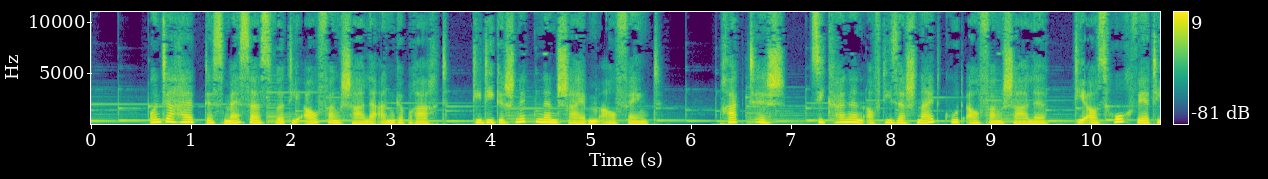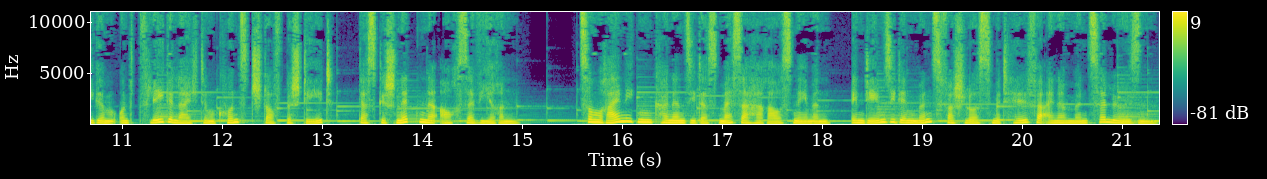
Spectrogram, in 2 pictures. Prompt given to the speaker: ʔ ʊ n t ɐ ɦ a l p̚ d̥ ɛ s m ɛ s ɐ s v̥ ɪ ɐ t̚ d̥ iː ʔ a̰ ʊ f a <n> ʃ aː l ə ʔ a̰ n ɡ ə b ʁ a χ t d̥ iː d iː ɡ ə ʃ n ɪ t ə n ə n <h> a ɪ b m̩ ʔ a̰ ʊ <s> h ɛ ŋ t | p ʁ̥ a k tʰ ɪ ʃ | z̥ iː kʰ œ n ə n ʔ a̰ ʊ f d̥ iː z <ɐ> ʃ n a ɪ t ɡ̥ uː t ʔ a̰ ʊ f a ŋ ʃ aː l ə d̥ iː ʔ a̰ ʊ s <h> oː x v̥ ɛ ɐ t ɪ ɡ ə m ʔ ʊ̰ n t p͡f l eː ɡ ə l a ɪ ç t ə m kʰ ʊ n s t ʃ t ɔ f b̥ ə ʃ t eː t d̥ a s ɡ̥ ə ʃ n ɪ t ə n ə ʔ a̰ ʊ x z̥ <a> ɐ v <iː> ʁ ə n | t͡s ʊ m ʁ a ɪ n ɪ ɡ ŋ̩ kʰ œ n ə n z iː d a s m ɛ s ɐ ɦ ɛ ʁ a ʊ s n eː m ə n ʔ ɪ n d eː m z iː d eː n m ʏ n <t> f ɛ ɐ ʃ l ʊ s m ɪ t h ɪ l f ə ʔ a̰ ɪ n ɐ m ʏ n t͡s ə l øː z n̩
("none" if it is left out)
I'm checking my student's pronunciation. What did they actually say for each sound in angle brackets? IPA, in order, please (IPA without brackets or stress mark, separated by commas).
ŋ, ʃ, f, ɐ, h, ɛ, iː, t͡s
